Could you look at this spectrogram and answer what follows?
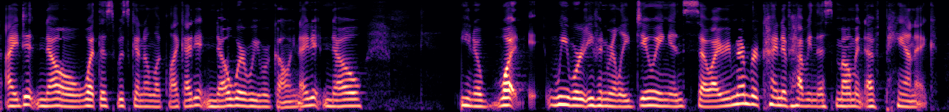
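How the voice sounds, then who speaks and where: A woman in her forties speaks as a podcast guest, with a somewhat low voice. She tells her story earnestly, pausing often on fillers and restarting her sentences. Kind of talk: faith-based podcast interview.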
